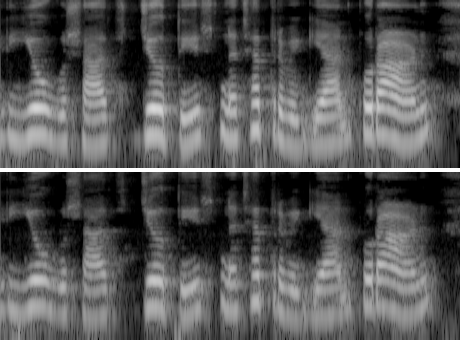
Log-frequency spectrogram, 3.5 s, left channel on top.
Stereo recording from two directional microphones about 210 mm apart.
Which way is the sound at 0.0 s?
20° left (ahead or behind).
